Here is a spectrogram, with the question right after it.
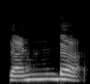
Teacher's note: దండ ద తర్వాత అనుస్వారం ఉంది, తర్వాత డ ఉంది కాబట్టి డ పంచమాక్షరము ణ రావాలి.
